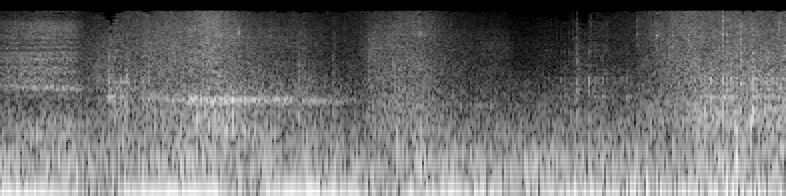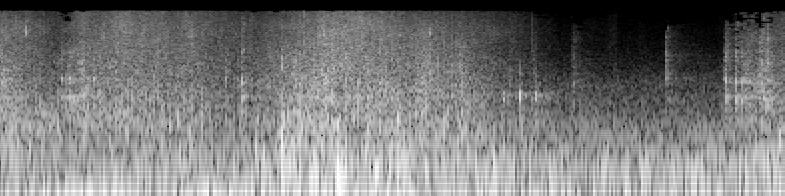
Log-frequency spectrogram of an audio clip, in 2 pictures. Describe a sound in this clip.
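Bedsheets rustle and shift as someone moves under a blanket.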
